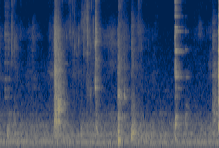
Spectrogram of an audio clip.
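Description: Liquid poured from a plastic bottle onto chopped orange peel in a glass bowl: a few faint, short splashes and drips spaced out over the pour.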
